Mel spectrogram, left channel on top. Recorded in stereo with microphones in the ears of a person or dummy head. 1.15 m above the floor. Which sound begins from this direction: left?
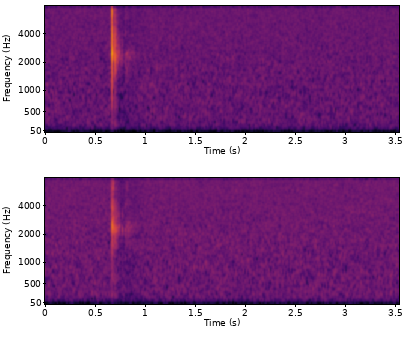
A finger snap, at 0.7 s.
